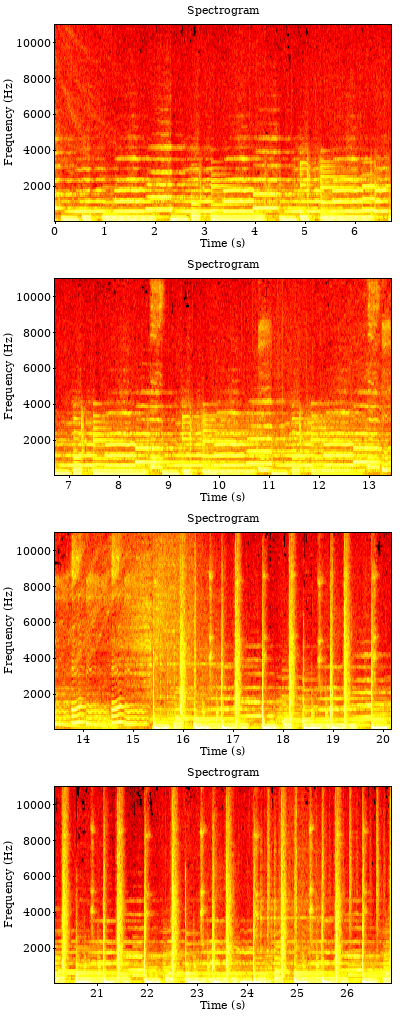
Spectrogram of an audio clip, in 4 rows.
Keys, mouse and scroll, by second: 2.4 right click, 4.1 typing.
